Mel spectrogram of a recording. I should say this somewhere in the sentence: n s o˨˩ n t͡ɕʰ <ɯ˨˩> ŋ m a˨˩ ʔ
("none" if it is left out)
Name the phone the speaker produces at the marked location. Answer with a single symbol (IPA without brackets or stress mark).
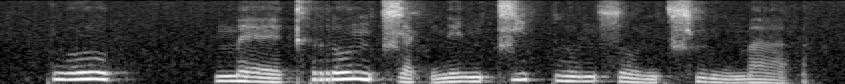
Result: ɯ˨˩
